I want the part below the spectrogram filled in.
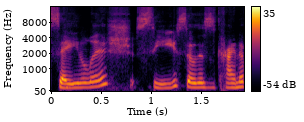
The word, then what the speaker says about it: Salish: S-A-L-I-S-H. – Yeah, but it's pronounced like say, like S-A-Y. So Salish.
